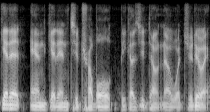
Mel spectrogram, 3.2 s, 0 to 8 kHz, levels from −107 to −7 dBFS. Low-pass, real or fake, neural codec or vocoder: 7.2 kHz; fake; codec, 24 kHz, 6 kbps, HILCodec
